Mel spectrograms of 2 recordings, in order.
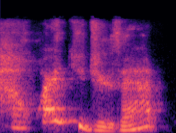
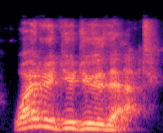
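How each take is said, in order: First: It sounds curious, with childlike wonder. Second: It sounds accusing, like an interrogation.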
